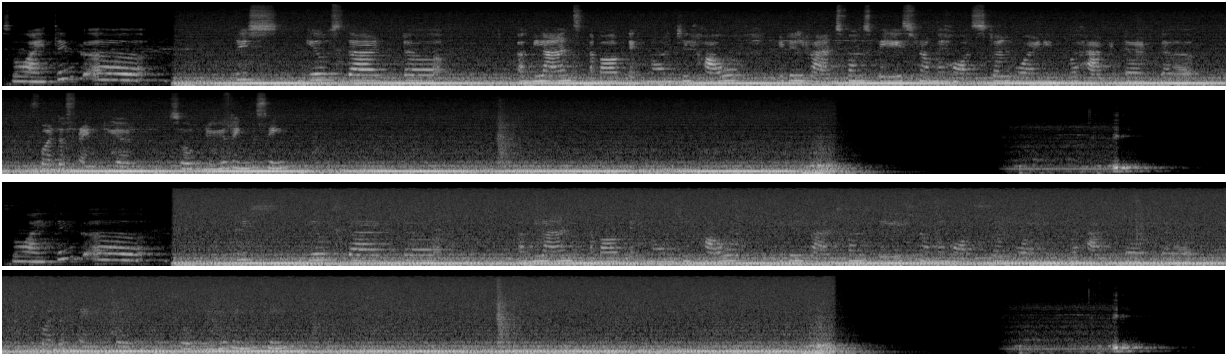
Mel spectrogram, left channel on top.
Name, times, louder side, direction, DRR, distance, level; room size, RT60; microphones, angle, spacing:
voice 1, 0.0-1.7 2.3-4.4 5.0-12.0 12.6-13.7 13.9-15.2, left 3 dB, 60° left, 6 dB, 2.4 m, -31 dB
sound 1, 1.7-20.6, left 1 dB, 85° right, 2.5 m, -22 dB
voice 2, 22.3-23.4, equal, 15° right, 3 dB, 4.3 m, -34 dB
28.5 x 19.0 x 8.6 m, 0.81 s
head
